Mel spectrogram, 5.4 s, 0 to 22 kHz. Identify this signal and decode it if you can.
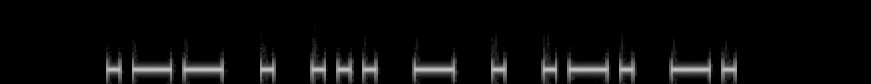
Morse code, heard as a keyed tone, about 15 wpm, 700 Hz. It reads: WESTERN
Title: Sentences from Top 1000 Words - Review Part 7 - New Word Drill - 15wpm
